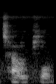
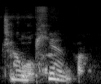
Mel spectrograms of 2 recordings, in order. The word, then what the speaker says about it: 唱片: 那这个我们台湾是念 4 声了哦，唱片。唱片。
